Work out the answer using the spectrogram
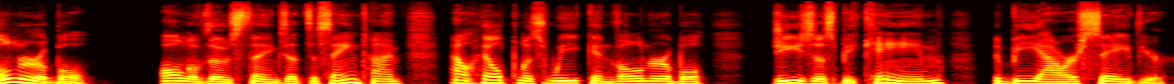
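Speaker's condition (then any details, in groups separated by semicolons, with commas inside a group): No condition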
